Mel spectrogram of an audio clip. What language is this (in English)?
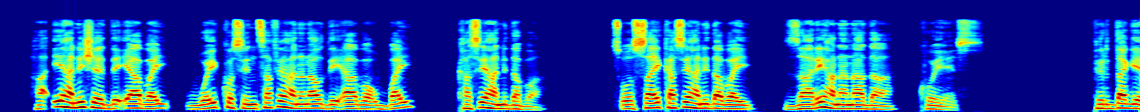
Gofa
